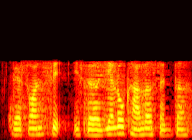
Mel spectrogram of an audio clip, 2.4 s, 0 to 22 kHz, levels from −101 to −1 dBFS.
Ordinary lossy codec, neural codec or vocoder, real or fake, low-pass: AAC, 16 kbps; codec, 16 kHz, 16 kbps, FreqCodec, larger model; fake; 3.6 kHz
